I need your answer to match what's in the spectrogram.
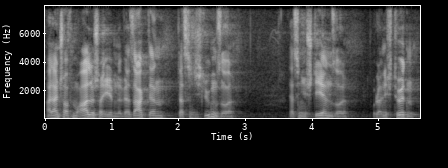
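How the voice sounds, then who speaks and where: A man preaches a sermon in an earnest, measured voice that sits at an ordinary middle pitch. He builds his points through rhetorical questions aimed at the congregation. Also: sharp tone.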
